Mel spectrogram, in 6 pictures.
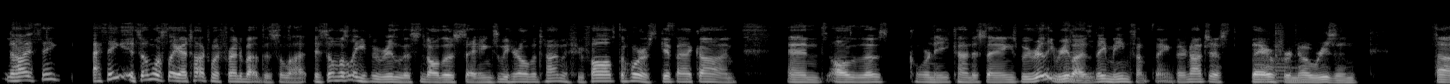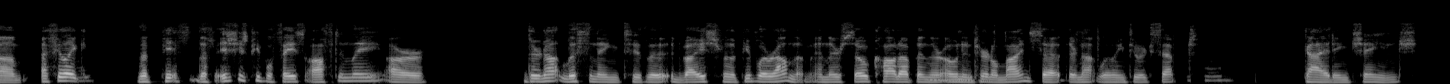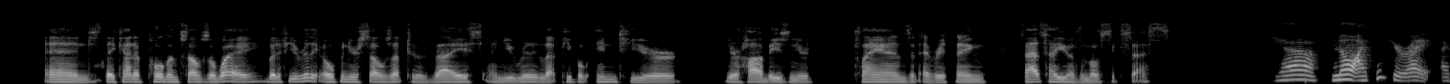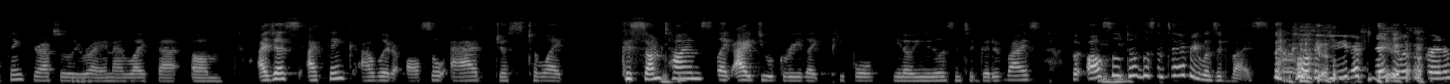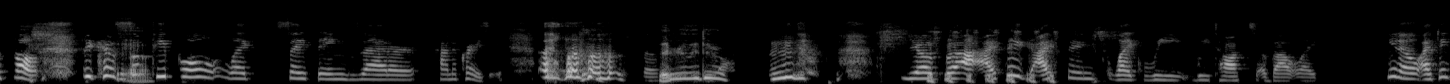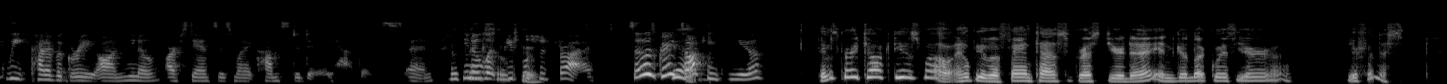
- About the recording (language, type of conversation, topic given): English, unstructured, How can small daily habits make a difference in our lives?
- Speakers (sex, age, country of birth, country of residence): female, 30-34, United States, United States; male, 30-34, United States, United States
- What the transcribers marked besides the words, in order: other background noise; tapping; other noise; laughing while speaking: "Yep, yeah"; laughing while speaking: "Like, you need to take it with a grain of salt"; laugh; chuckle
